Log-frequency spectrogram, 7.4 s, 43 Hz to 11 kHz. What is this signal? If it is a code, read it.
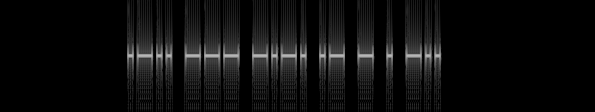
Morse code, heard as a keyed tone, about 20 wpm, 690 Hz. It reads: LOCATED
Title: 7 Letter Words - First 3 Letters Given - 20wpm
